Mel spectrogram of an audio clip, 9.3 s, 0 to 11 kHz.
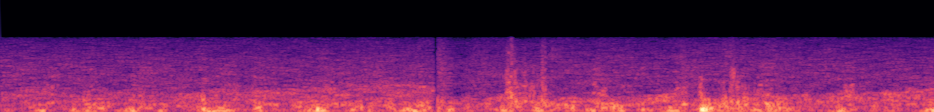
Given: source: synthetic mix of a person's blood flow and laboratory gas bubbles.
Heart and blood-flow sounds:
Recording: Doppler ultrasound of blood flow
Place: subclavian vein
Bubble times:
5.04-5.53 s: bubbles
7.20-7.26 s: bubbles
7.29-7.55 s: bubbles
From the record:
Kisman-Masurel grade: 121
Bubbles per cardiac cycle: 1 to 2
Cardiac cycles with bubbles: 10 to 50%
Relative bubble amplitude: barely perceptible (0.100 to 0.250)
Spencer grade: 2 (many but less than half of the cardiac periods contain bubble signals, singularly or in groups)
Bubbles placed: anywhere in the cardiac cycle

